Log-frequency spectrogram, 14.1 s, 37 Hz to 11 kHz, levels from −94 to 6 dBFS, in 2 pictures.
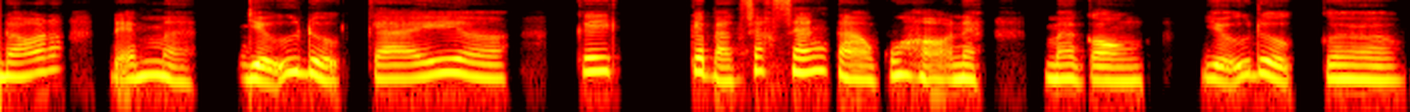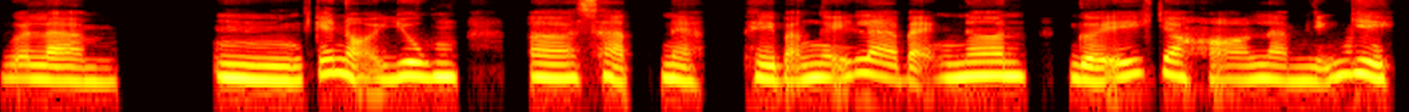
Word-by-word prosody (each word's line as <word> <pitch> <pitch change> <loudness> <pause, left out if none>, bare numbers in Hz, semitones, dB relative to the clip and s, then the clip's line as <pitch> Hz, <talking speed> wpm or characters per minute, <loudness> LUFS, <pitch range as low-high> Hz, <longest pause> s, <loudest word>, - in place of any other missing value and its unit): đó 230 +4 +1
đó, 320 - -5 0.2
để 205 - -2
mà 220 -6 0 0.3
giữ 245 +7 +5
được 255 -3 +2 0.2
cái, 210 +7 0
ờ, 215 -5 0 0.4
cái 295 +1 +3 0.4
cái 290 - +4
bản 180 -7 -3
sắc 305 +6 -3
sáng 290 +1 +2
tạo 190 - 0
của 240 - -1
họ 235 -4 0
nè, 200 -1 +2 0.3
mà 200 0 +1
còn 185 -1 +1 0.3
giữ 200 +2 -1
được, 215 -9 +2
à, 195 -2 0
gọi 205 0 -4
là, 185 -2 +1 0.6
ừm, 195 -4 +4
cái 265 +1 +1
nội 235 -6 0
dung, 225 -1 +5 0.3
à, 215 -2 +2
sạch 225 +2 -1
nè, 200 -4 0 0.2
thì 205 -3 +2
bạn 195 +3 0
nghĩ 215 +3 0
là 250 -6 0
bạn 210 +3 -1
nên 235 0 +5 0.2
gợi 190 -4 +3
ý 235 +3 +2
cho 255 -5 +2
họ 195 - -4
làm 190 -2 -1
những 215 +9 -1
gì? 240 -5 +6
210 Hz, 185 wpm, -24 LUFS, 195-240 Hz, 0.6 s, gì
